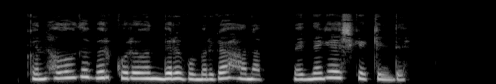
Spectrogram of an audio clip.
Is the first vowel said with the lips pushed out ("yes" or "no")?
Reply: yes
